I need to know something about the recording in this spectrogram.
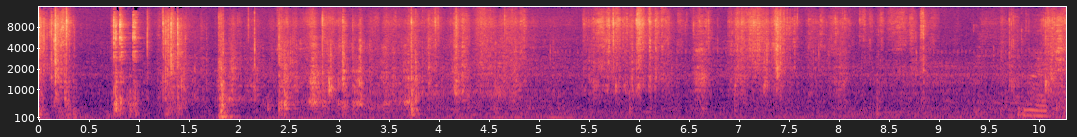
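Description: Paper rustling and shuffling, with scattered light clicks and taps, as loose papers and ephemera are rummaged through on a tabletop. The rustling is briefly louder a little past the middle.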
